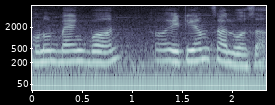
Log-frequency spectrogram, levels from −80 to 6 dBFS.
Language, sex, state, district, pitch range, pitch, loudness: Konkani, female, Goa, North and South Goa, 205-225 Hz, 220 Hz, -14 LUFS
